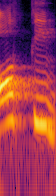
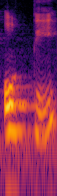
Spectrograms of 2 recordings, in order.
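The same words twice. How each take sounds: First: "অতি" with an open aw, as "aw-ti"; wrong open-vowel pronunciation. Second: "অতি" with a rounded closed o, as "oti"; closed-vowel pronunciation. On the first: Teacher showing students what nobody says, open aw in "অতি". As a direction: begin "অতি" on open অ, not ও. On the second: Teacher reading the example word to students, closed o in "অতি". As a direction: begin "অতি" on ও, not open অ. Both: Shown as a demonstration. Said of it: "আমরা কিন্তু কখনোই অতি বলি না".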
